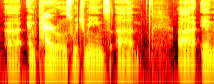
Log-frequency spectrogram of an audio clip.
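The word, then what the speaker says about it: καιρός: and we came about the name uh en chyros which means um uh in I think it's like in perfect time or in season or timing along those lines uh so the actual Greek word is chyros and I feel like I have to do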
